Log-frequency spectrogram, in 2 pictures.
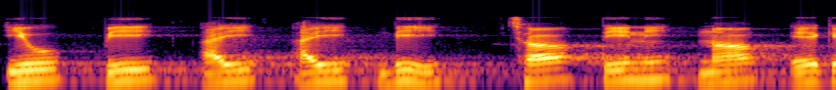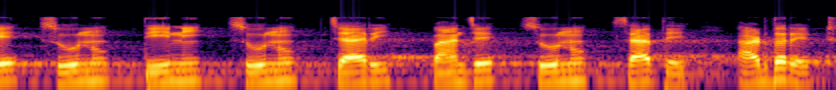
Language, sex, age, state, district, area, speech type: Odia, male, 18-30, Odisha, Dhenkanal, rural, read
